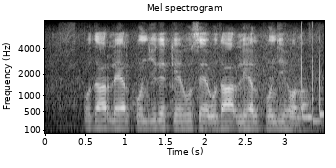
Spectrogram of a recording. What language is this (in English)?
Bhojpuri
